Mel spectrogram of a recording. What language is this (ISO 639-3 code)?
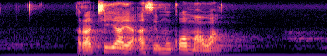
ven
